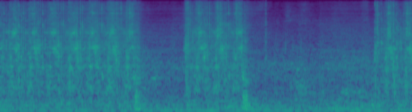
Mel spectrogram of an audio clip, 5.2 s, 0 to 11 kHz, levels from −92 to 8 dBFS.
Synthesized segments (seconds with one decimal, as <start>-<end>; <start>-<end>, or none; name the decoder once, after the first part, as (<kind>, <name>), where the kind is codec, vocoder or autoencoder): 0.7-3.4 (autoencoder, DAC-VAE); 4.0-4.7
